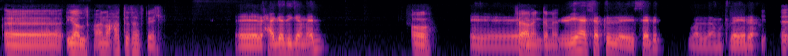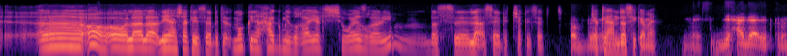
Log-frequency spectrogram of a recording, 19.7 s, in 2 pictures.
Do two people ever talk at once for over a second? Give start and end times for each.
none

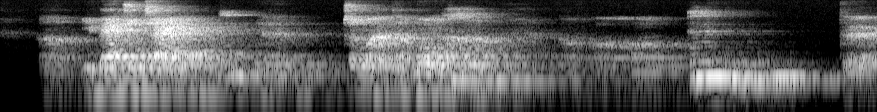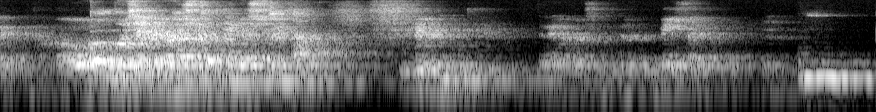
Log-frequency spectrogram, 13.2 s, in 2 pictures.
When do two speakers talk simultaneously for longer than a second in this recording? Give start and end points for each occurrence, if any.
7.3-8.8

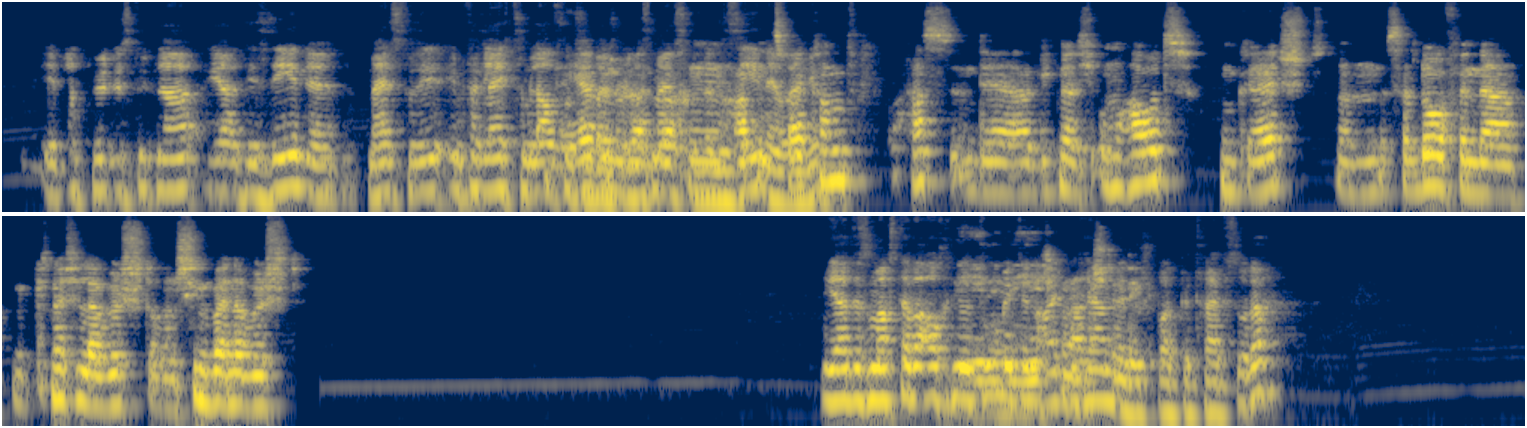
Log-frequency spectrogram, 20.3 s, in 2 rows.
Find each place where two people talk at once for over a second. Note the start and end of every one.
3.6-5.5, 16.5-17.8

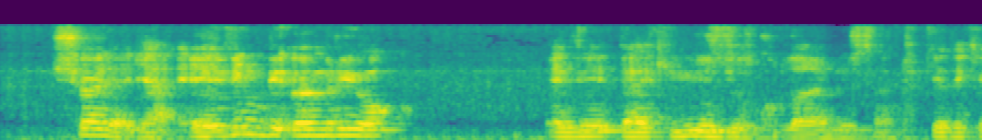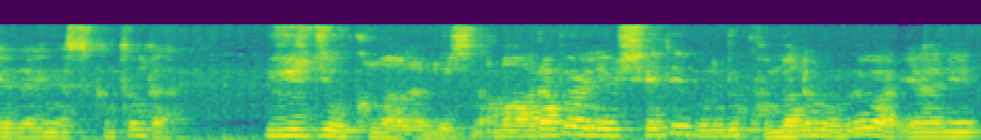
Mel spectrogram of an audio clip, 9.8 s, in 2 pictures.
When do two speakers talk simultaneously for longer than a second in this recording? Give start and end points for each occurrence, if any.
none

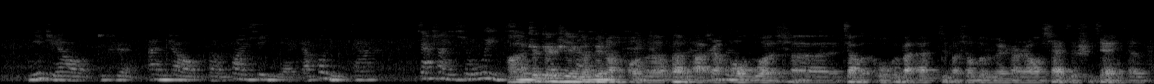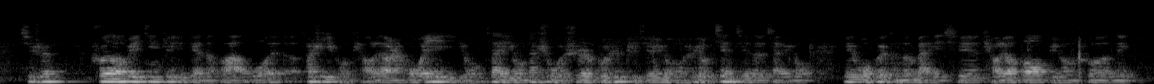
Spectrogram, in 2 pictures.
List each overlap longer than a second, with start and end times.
5.1-8.1

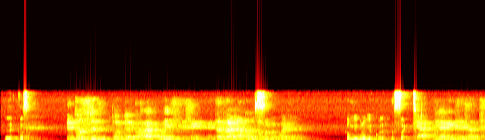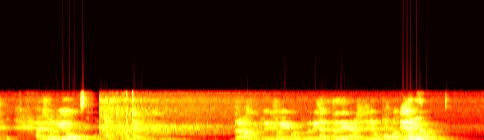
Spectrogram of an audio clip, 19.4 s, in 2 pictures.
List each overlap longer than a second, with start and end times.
none

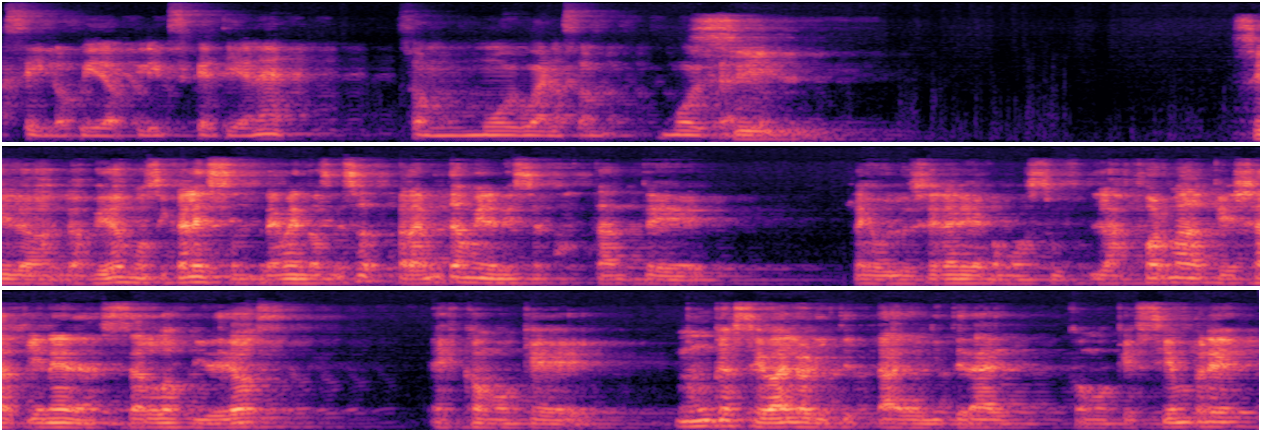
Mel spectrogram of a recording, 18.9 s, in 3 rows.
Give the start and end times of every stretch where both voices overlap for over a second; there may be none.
none

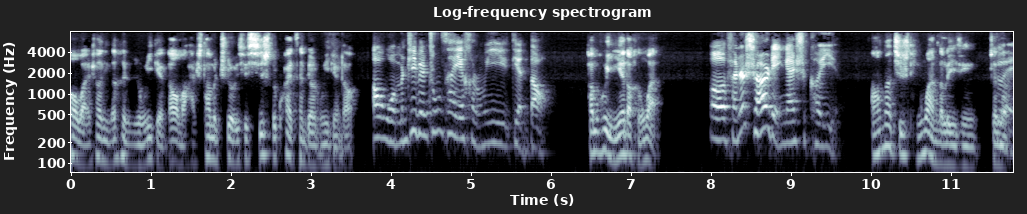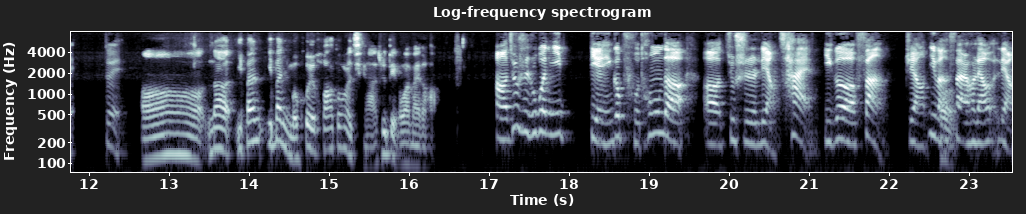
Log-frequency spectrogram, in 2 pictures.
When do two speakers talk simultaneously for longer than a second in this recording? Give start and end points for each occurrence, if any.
none

